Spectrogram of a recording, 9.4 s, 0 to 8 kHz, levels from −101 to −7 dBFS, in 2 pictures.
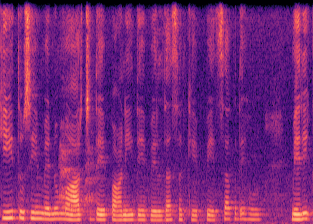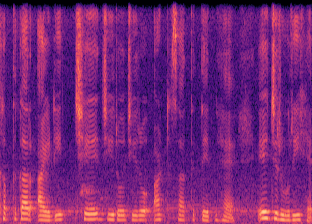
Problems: background sounds at intervals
